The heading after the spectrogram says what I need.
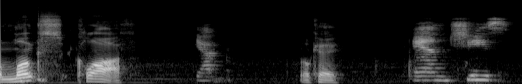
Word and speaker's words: Monk's Cloth: It was coming out as Mons Cloth, so that's why. So Monx Cloth.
